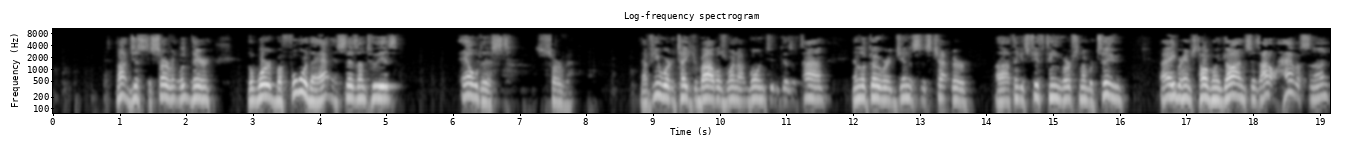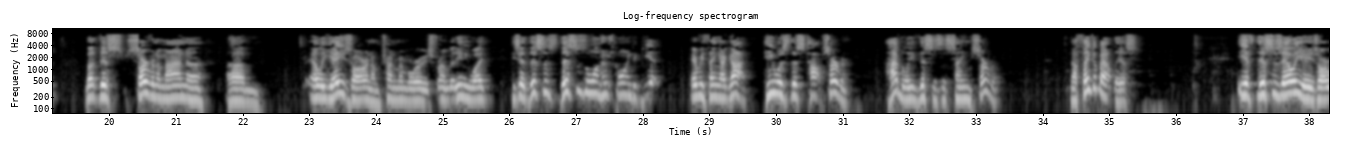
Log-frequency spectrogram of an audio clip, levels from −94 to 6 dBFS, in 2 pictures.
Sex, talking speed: male, 170 wpm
